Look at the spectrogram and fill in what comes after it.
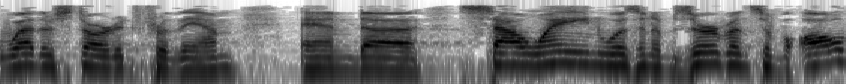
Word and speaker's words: Samhain: It's spelled like Samhain, but it's spoken Samhain.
